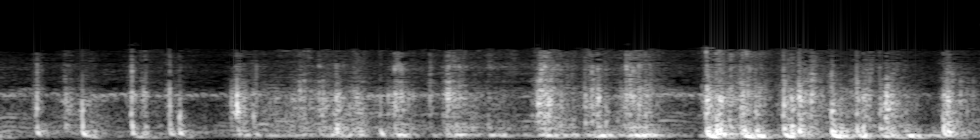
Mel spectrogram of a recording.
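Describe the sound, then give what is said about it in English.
Horse hooves clip-clop in a steady, uneven rhythm of sharp taps and dull thuds as a sheriff and a ranger ride in together where Maravillas Creek runs into the Rio Grande, continuing throughout with a busy, rustling background underneath. “I'll get my horse and ride in with you ways.”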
